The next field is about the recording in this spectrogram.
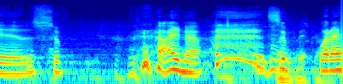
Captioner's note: laugh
